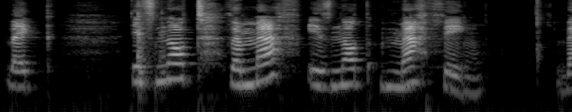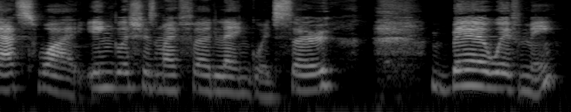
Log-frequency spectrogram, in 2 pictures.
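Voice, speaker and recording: Her voice is medium in pitch with a sharp tone, and she speaks slowly. She's a vlogger in her twenties from Mauritius, a first-language Mauritian Creole speaker, chatting loosely with viewers over her skincare routine with plenty of fillers and asides.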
